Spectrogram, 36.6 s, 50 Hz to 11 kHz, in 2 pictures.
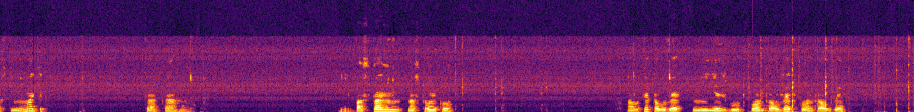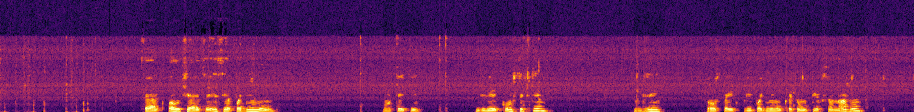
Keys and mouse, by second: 1.7-3.9 middle drag, 7.6 click, 9.8 click, 12.7-13.4 middle drag, 15.2 ctrl+z, 16.1 ctrl+z, 16.7 ctrl+z, 17.7 ctrl+z, 18.3 ctrl+z, 18.9 ctrl+z, 19.8 ctrl+z, 22.3 click, 25.5 click, 27.2 click, 28.7-29.8 shift+drag, 31.0 g, 34.0 click, 34.3 middle click, 36.0 middle click.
